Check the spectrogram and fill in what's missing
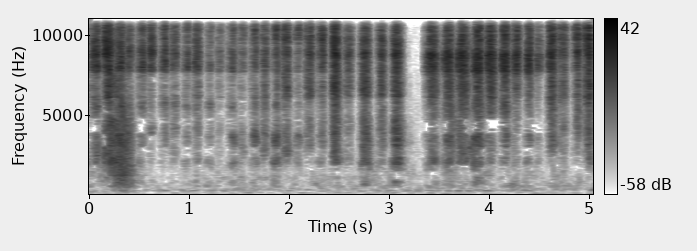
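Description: An orange wooden colored pencil rubs and scratches across the face area of a thin paper coloring sheet lying flat on a table. It makes quick, repeated dry scratchy strokes, bright and papery, with a short pause midway.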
